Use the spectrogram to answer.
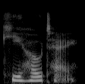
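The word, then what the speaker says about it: Quixote: misfortune to know that the gentleman's name is pronounced kiote when ignorance from out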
